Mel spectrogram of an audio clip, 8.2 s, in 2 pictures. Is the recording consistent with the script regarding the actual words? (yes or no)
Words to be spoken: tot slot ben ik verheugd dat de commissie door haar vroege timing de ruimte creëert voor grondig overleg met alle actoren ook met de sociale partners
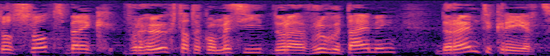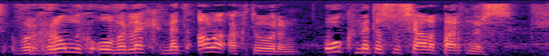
yes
